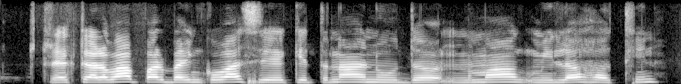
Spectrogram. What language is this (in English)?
Magahi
